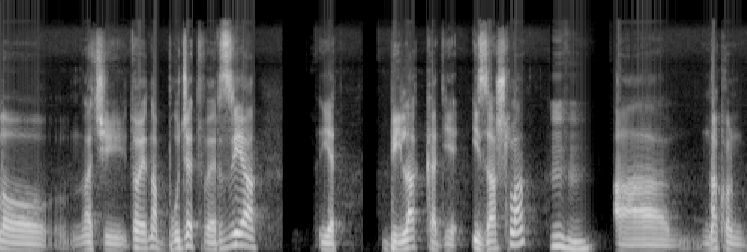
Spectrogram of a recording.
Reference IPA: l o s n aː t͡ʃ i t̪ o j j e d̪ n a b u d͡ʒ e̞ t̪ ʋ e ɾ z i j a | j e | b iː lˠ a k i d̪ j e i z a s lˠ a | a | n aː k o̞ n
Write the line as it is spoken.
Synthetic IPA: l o z n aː t͡ʃ i t̪ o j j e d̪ n a b u d͡ʒ e̞ t̪ ʋ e ɾ z i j a | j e | b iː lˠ a k a d̪ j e i z a ʃ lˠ a | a | n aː k o̞ n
